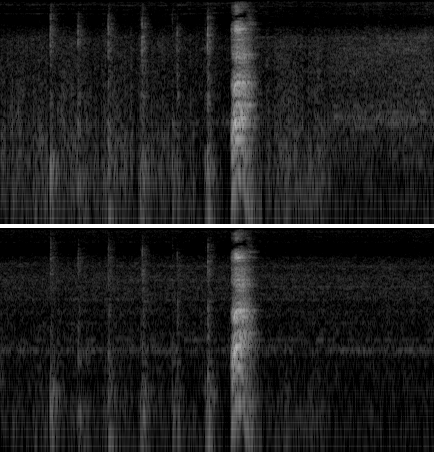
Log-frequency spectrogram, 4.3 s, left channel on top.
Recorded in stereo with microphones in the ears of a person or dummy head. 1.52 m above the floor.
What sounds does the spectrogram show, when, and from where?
0.5 s running footsteps: 25° left (ahead or behind), 1.8 m; by 2.2 s 35° left (ahead or behind), 1.8 m
2.3 s a shout: 5° right (ahead or behind), 0.9 m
